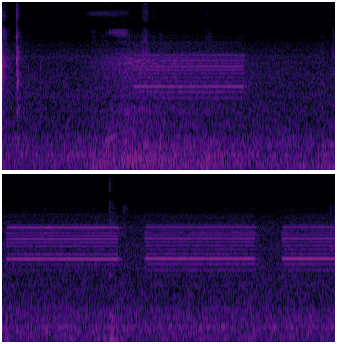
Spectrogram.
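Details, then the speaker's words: Old floppy-era desktop computer at power-on: high steady beeps about a second long repeating with short gaps, no display; POST beep code, owner suspects RAM, not confirmed. "But it's beeping. I think that's RAM. Nothing ever comes up either. So I wondered if maybe there's an issue with the RAM."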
